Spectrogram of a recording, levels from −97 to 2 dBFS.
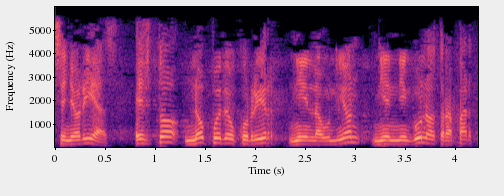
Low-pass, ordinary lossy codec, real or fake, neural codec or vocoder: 5.4 kHz; AAC, 32 kbps; real; none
